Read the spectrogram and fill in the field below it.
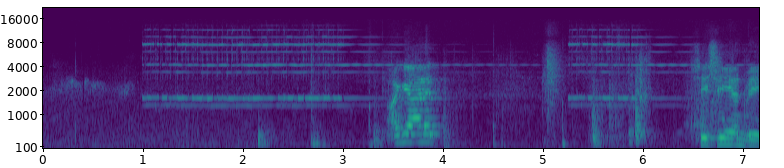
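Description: A telephone rings indoors.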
